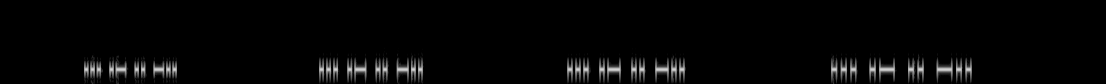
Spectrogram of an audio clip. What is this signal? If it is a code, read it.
Morse code, heard as a keyed tone, about 32 wpm, 700 Hz. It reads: SAID SAID SAID SAID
